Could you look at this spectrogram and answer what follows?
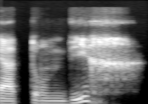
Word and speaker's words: attendirent: Saluèrent le général et attendir, parce que ENT no pronunciamos.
